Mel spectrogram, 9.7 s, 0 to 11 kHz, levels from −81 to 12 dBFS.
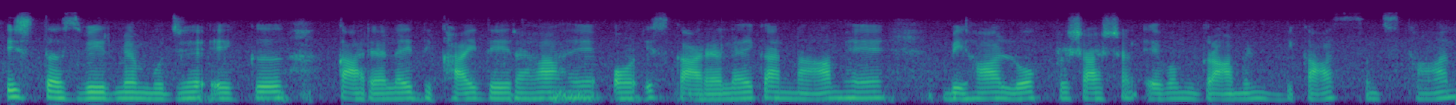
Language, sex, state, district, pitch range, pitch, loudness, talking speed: Hindi, male, Bihar, Jahanabad, 135-150 Hz, 145 Hz, -22 LUFS, 140 wpm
